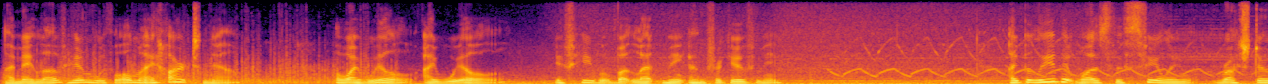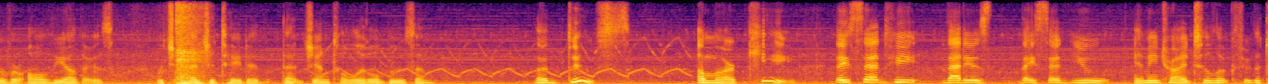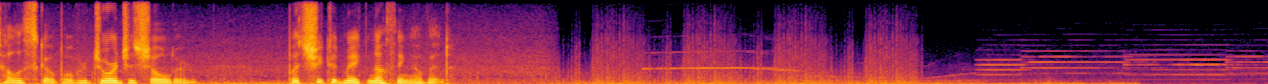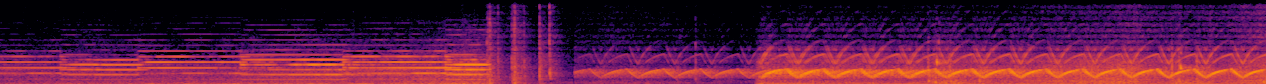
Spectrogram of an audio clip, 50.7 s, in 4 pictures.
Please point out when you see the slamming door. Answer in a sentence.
You can hear the slamming door from 13.7 to 14.8 s.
